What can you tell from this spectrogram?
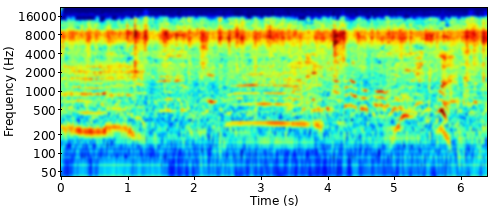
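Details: Cattle at Setia Farm, Indonesia, coming out of the pen, a cow likened to Wariso: a long low moo at the start, then a second drawn-out, level moo in the middle, with voices and yard noise around.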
